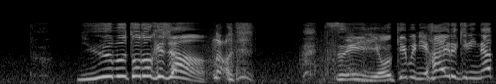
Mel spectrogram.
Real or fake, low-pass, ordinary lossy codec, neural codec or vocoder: real; 7.2 kHz; none; none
